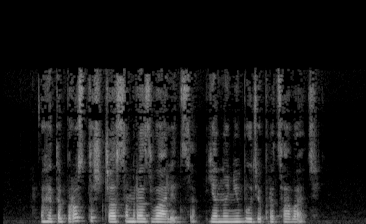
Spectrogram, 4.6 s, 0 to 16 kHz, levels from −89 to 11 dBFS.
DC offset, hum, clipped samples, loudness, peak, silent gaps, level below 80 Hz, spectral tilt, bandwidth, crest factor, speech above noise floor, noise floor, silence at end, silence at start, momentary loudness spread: under 0.1%; none; under 0.1%; -24 LUFS; -6 dBFS; none; -62 dBFS; -5 dB/octave; 11.5 kHz; 18 dB; 43 dB; -66 dBFS; 0.65 s; 0.5 s; 9 LU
